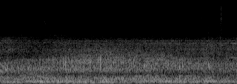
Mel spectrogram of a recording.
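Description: A car passing close by, its tyre and engine noise swelling and then easing, over a low steady rumble.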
